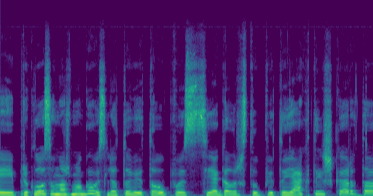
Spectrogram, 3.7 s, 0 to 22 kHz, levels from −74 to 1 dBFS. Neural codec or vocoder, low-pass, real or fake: none; 19.8 kHz; real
